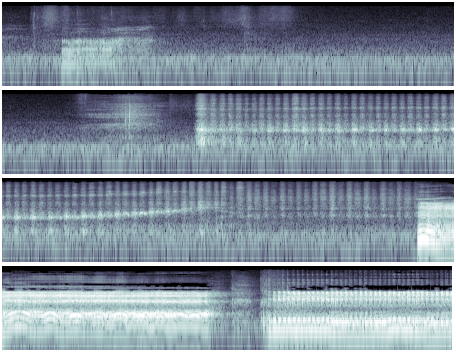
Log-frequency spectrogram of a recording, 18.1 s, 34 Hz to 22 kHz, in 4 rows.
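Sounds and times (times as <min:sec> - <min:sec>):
whistly exhale through pursed lips: 0:10.1 - 0:11.2.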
